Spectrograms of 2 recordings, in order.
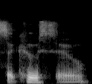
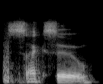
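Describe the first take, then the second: First: "Sekusu" in three syllables, se-KOO-soo; corrected Japanese pronunciation. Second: "Sexu" in two syllables, no vowel after the k; mispronounced Japanese word. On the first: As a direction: say "Sekusu" with a clear u after the k. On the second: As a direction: say "Sexu" run together as SEK-su. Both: Retold or imitated. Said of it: "technically it's Sekusu".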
